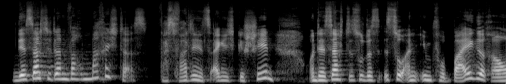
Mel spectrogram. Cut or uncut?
cut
